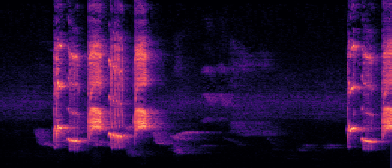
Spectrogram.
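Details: Pied myna, a female calling a male, giving a harsh, buzzy burst of four rapid chattering notes with a falling whistle, then quiet, then another loud burst starting near the end.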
